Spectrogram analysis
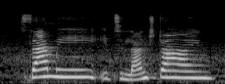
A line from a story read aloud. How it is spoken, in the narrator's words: Grandma called out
